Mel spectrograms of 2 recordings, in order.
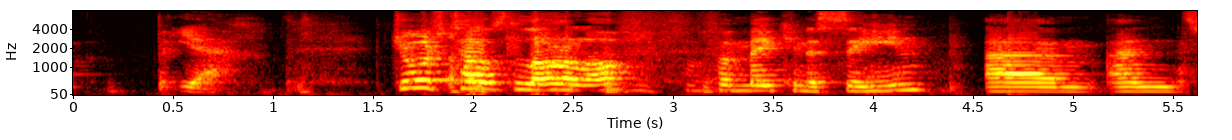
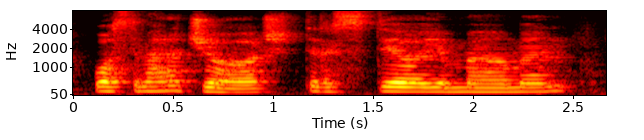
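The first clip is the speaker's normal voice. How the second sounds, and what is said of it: Imitates a character's voice, somewhat lifeless. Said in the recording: “That's quite a good impression, actually. ... it's a little more lifeless.”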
